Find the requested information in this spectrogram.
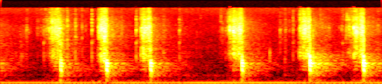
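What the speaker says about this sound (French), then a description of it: "Après, je vais ciseler une branche de chive. Il faut couper très finement." A knife finely chopping chives on a board for a beef marinade, six crisp separate cuts in an uneven rhythm, close and clear with a low steady hum beneath and no talking.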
